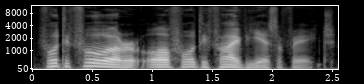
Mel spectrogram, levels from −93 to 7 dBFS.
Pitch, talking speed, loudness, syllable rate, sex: 125 Hz, 190 wpm, -16 LUFS, 4.5 syllables/s, male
